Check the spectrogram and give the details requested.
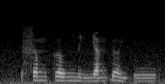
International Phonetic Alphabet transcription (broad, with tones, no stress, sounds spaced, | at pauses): s ə˧ m k ə˧ w ŋ ɨ˧˩ ɲ a˨˦ n ɗ ə̤˨˩ j ʔ ṳ˨˩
